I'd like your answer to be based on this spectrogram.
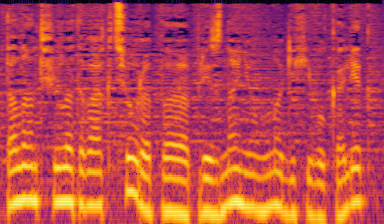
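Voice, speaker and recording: A man reading a scripted biographical narration in a measured, literary and declamatory way. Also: a little high, fairly even intonation, mellow. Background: music.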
